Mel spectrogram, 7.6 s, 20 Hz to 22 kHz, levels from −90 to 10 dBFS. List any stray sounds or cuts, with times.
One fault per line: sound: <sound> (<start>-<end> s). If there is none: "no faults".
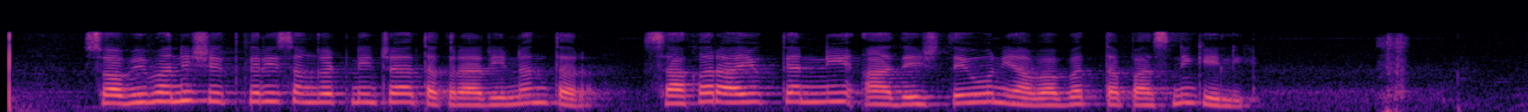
sound: whoosh (6.9-7.1 s)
